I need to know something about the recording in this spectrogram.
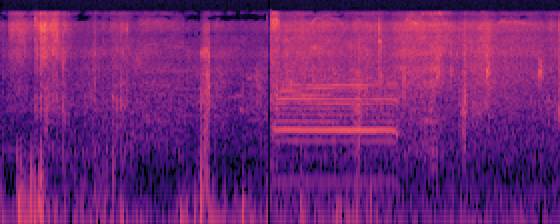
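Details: A domestic goat kept by a beginner raiser gives one steady, nasal bleat of about a second, held level in pitch, between dull thumps and rustling outdoors.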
